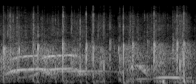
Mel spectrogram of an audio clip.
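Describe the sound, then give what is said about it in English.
A crowd applauds CUNY Law School for hosting the event, with dense, steady clapping that holds at a fairly loud level throughout, while a voice rises and falls briefly above the claps. “Uh, just a quick round of applause for CUNY Law School for hosting us.”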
